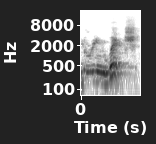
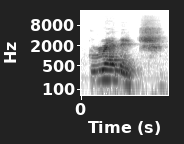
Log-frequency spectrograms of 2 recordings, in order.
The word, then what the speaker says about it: Greenwich: 30 greenwich greenwich okay so you see that w is silent we don't say green witch it's greenwich okay um it's a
